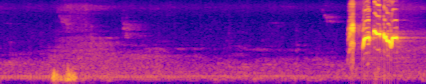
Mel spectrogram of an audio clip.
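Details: Male sooty-headed bulbul calling a female: after near silence with a brief soft thump, one cheerful burst of four quick warbled notes.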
